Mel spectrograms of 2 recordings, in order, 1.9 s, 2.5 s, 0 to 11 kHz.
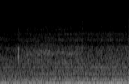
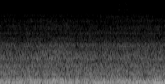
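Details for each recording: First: OutEquipPro camper AC in sleep mode set to 80°F, heard inside the van: steady low whooshing hum with compressor off on standby; fan keeps running constantly and unit is not that quiet. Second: OutEquipPro camper AC, 90°F sunny afternoon, set to medium at 76: compressor kicks in with a steady, even low hum and rumble, no knocks or rattles; running normally and soon blowing cold air.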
